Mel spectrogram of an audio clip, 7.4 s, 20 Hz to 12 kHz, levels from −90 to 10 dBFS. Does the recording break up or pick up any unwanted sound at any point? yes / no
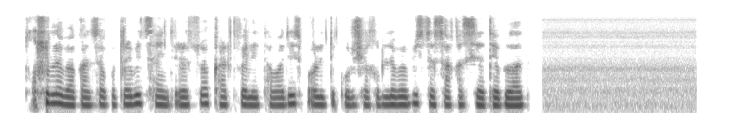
no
